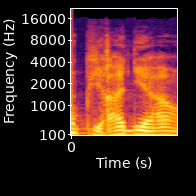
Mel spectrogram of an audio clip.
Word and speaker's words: piranha: Euh, le petit Robert euh, recommande na, le petit Larousse recommande nia, le hachette ne prend pas parti. Il y a des langues qui sont plus claires. En espagnol, il y a le n tilde, donc en espagnol, ça s'écrit vraiment piranha, en catalan aussi.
